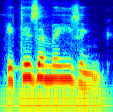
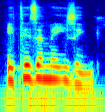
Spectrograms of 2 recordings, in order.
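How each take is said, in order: The two takes are said the same way.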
